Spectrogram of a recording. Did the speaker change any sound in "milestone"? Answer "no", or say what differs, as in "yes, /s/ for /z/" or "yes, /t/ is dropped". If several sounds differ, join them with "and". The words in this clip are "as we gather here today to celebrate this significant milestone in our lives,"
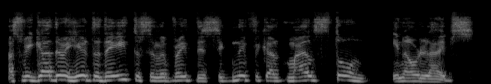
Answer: no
